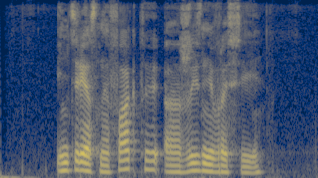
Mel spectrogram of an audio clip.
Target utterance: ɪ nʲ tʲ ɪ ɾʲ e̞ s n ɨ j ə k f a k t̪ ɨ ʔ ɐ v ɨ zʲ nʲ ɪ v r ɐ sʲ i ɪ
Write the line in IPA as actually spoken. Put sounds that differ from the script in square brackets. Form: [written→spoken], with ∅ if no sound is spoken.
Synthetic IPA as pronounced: ɪ nʲ tʲ ɪ ɾʲ e̞ s n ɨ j ə [k→∅] f a k t̪ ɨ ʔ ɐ [v→ʐ] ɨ zʲ nʲ ɪ v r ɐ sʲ i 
